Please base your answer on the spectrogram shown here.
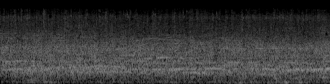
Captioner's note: applause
